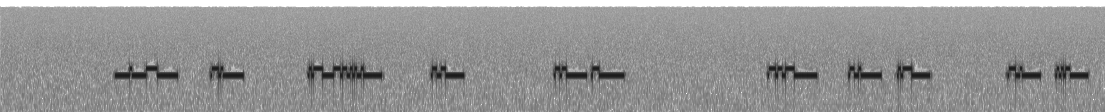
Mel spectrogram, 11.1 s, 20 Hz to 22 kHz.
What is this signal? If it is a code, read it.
TTY/TDD text telephone tones (45.45 baud Baudot), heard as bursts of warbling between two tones, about 400 Hz shift, 1600 Hz centre. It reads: THE FILM OPENS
